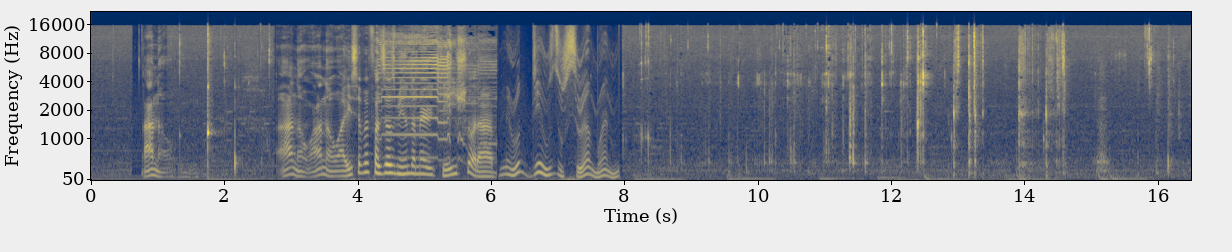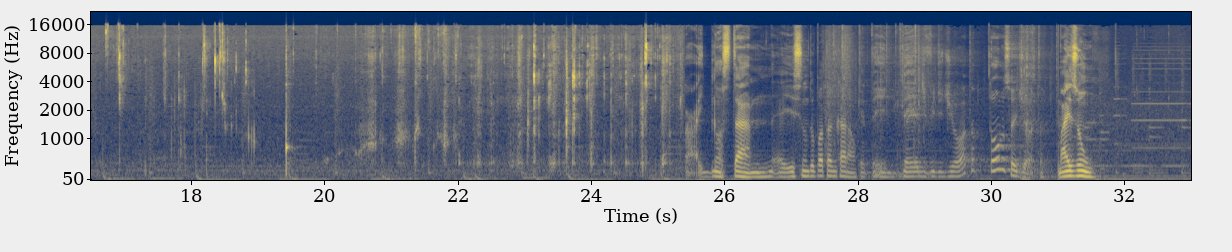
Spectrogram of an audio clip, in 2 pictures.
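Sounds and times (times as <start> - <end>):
chocolate snapping while chewed: 8.2 - 14.7, 15.8 - 19.6, 21.0 - 25.4.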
